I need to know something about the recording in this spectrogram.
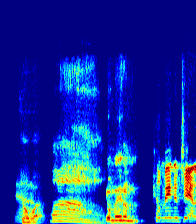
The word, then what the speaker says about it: Kilmainham: they been So, in Kilmainham jail?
